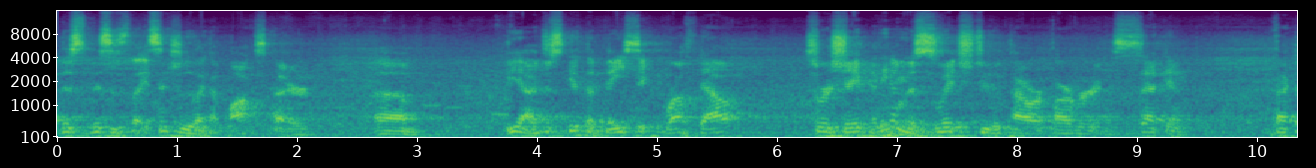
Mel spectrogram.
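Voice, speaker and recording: A man giving a casual live demonstration and answering questions in a hesitant, rambling, laid-back way. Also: on the low side. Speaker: guest wood carver and video maker. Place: large indoor event hall. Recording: echoey noisy event room, distant microphone.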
